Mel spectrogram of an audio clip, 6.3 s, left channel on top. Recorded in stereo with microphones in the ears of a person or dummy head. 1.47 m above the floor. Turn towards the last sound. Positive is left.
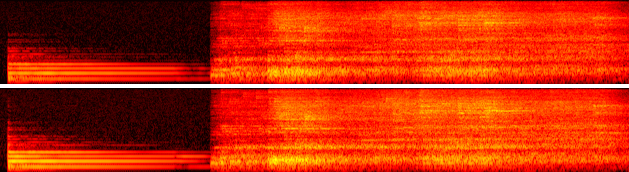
turn(degrees=15)  # may be behind; listen again after turning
